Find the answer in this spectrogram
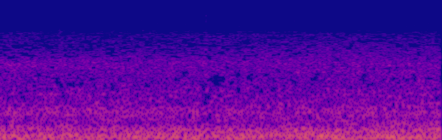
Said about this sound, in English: As it's our Kyoto special, we'll be staying in the city. First, we are next to the river Kamo, hearing some cars, faint birds, and the flow of water.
